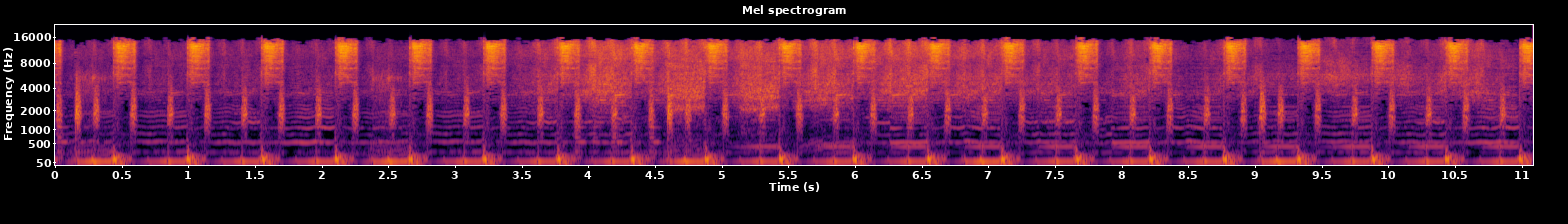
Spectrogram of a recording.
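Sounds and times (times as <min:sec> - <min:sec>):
electronic hip hop track: 0:00.0 - 0:11.0
steady drum beat: 0:00.0 - 0:11.0.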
